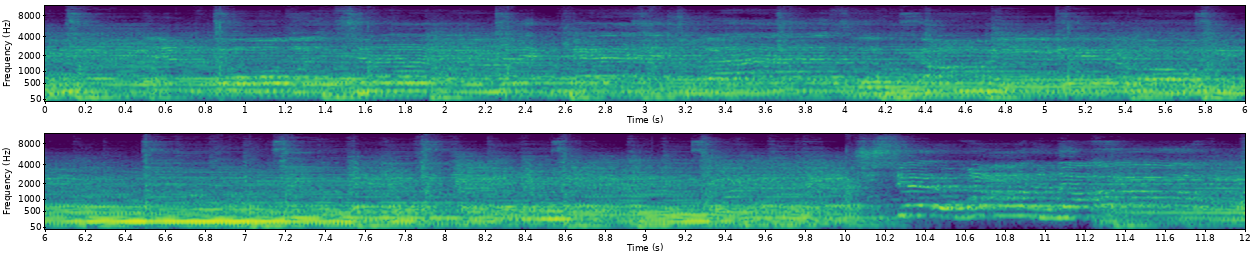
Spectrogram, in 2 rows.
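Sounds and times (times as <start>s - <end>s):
acoustic and electric guitars strumming: 0.0s - 12.0s.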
